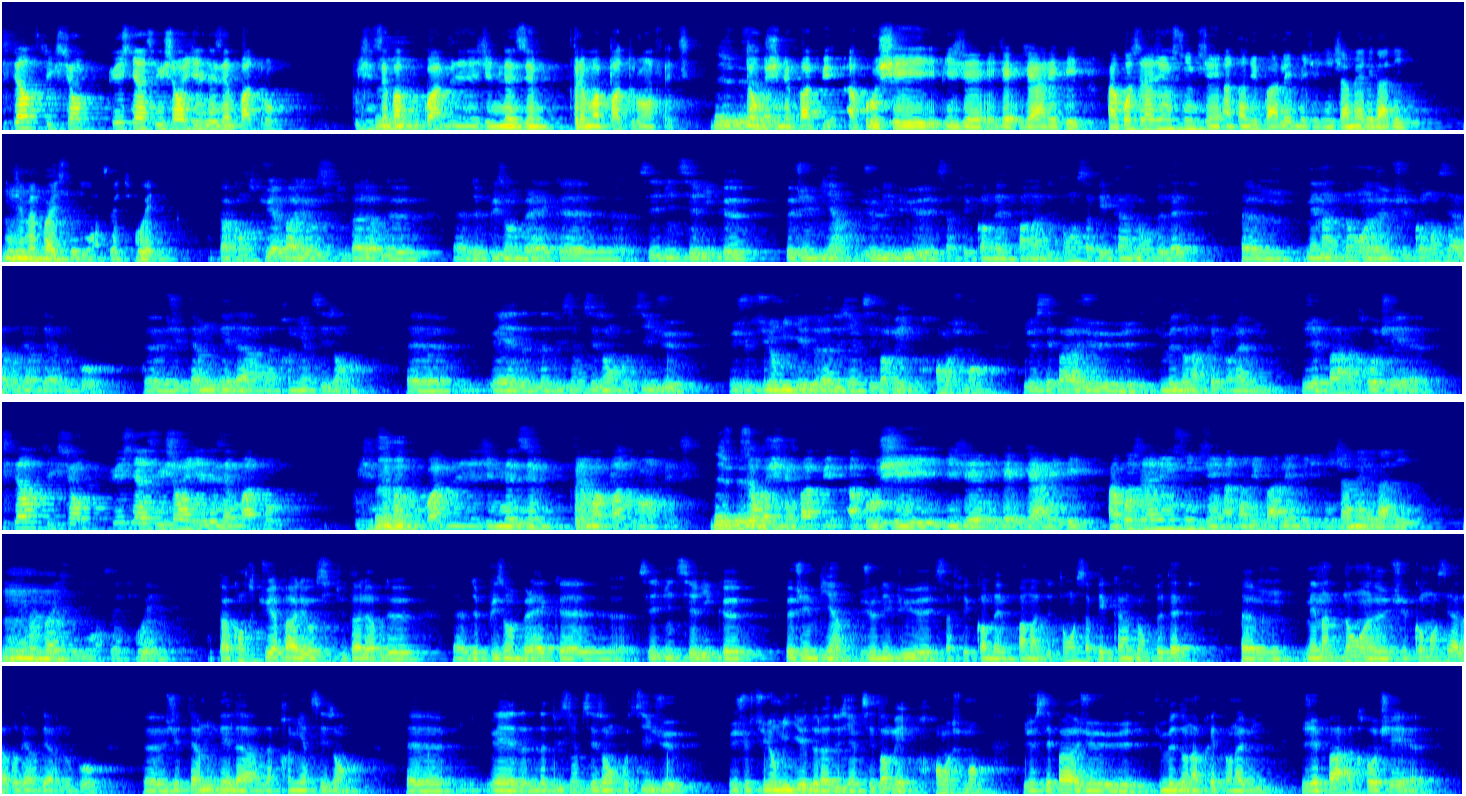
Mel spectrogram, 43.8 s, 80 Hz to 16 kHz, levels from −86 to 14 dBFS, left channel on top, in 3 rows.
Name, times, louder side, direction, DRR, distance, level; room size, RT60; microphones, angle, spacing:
voice 1, 0.0-2.7 3.5-6.7 7.5-10.8 11.1-14.1 14.7-16.2, left 5 dB, 65° left, 9 dB, 0.3 m, -30 dB
voice 2, 3.7-4.1 7.1-8.0 14.6-15.2 16.8-18.7 19.1-22.0 22.5-26.4 27.0-30.2 30.7-32.7 33.3-36.0 36.5-39.0 39.5-41.9 42.2-43.5, right 3 dB, 40° right, 6 dB, 0.3 m, -33 dB
3.3 x 2.9 x 2.7 m, 0.86 s
head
